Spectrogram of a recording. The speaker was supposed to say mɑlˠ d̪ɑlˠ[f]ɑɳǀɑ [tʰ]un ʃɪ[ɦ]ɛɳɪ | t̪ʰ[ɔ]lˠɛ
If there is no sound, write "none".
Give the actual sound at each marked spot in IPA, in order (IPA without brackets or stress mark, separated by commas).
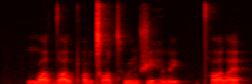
pʰ, tʰ, ɦ, ɑ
